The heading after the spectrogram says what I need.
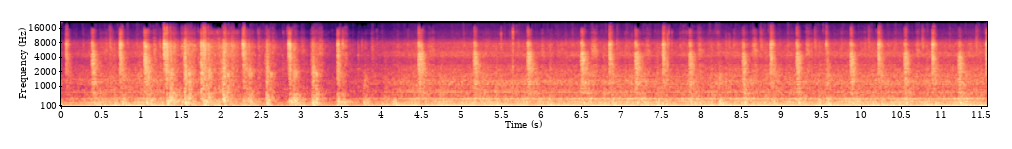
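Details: GE front-load washer on its spin cycle with medium or large loads: heavy, regular thumps over a low drum hum as something inside hits the cabinet; the cause is unknown, suspected to be the unbalanced tub knocking.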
